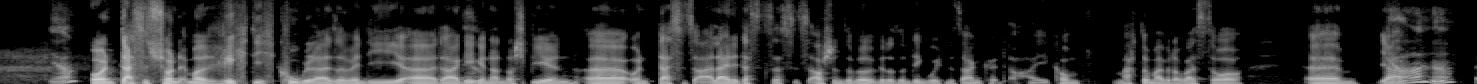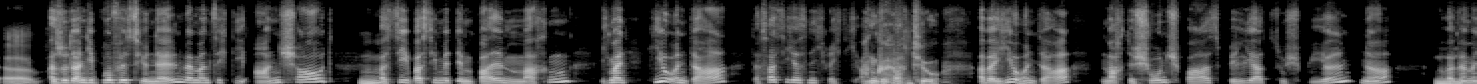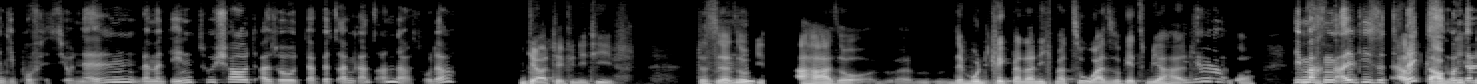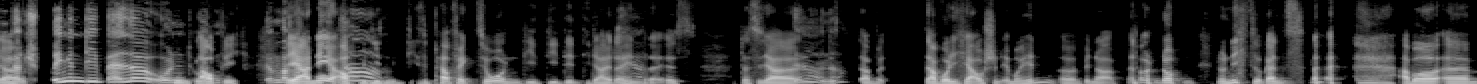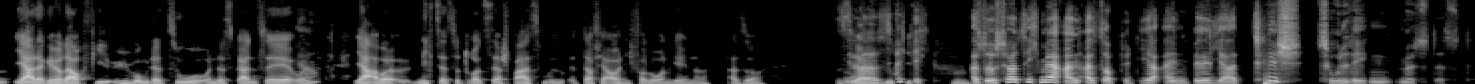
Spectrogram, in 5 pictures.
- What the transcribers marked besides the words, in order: stressed: "richtig"; laughing while speaking: "richtig angehört"; laughing while speaking: "noch"; chuckle; stressed: "Billardtisch"
- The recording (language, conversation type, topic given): German, podcast, Was ist das Schönste daran, ein altes Hobby neu zu entdecken?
